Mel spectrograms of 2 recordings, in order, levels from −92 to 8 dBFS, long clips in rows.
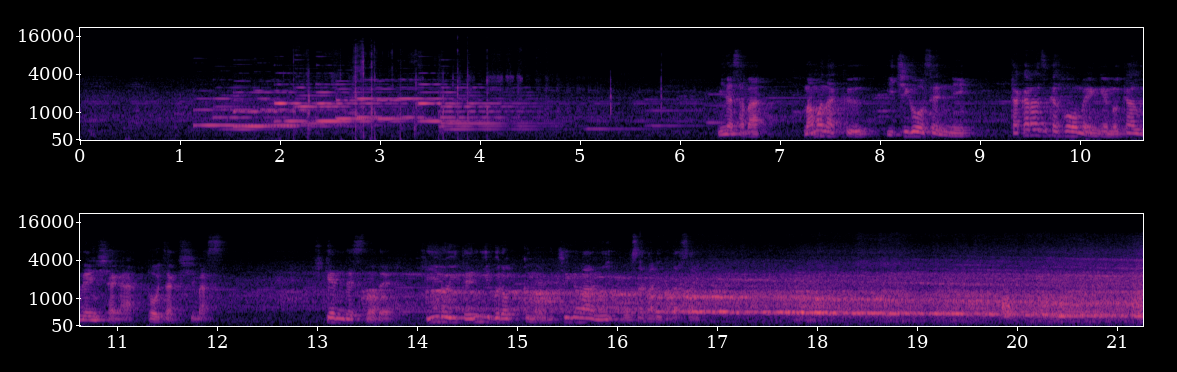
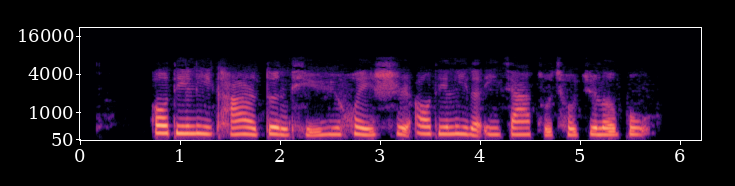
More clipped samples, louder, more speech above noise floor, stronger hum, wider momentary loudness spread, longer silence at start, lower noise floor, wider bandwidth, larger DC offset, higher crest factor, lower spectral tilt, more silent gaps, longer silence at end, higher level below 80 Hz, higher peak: neither; second, -42 LUFS vs -18 LUFS; second, 21 dB vs 52 dB; neither; first, 20 LU vs 9 LU; second, 0 s vs 0.75 s; second, -64 dBFS vs -69 dBFS; first, 14 kHz vs 6.2 kHz; neither; about the same, 18 dB vs 16 dB; second, -4 dB/octave vs -7.5 dB/octave; neither; second, 0 s vs 0.55 s; second, -84 dBFS vs -64 dBFS; second, -24 dBFS vs -2 dBFS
